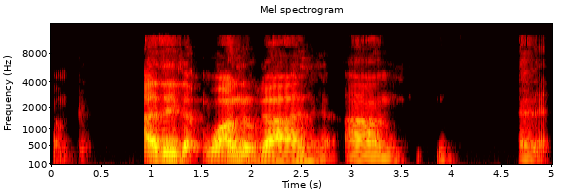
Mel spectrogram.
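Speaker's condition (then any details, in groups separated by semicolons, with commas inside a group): Cerebral palsy; physical therapy when younger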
